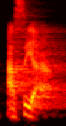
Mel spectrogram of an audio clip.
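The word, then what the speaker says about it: آسية: না, আইন সাদিয়া, আসিয়া শব্দের শাব্দিক অর্থ অবাধ্য, আর হামজা দিয়ে আসিয়া মানে বাধ্যগত বান্দি, সৌভাগ্যশালী। তাহলে আসিয়া না আসিয়া? হ্যাঁ, আসিয়া হামজা দিয়ে।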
